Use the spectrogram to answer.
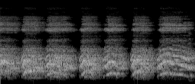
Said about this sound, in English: A throwback. The rubber chicken says.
